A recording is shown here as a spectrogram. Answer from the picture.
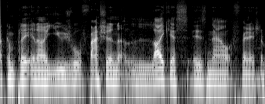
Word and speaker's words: Lhykhis: in our usual fashion lus is now finished pretty certain at this point that it is pronounced lus and well I really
